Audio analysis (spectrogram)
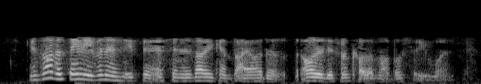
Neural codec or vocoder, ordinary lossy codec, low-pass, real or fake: codec, 16 kHz, 4 kbps, FreqCodec, smaller model; MP3, 16 kbps; 3.6 kHz; fake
